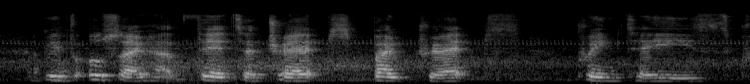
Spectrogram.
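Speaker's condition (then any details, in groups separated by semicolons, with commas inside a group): Cerebellar ataxia; affects speech and swallowing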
